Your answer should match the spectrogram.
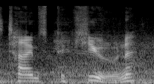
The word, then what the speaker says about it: Times-Picayune: Matt Paris from the New Orleans Times-Picayune.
